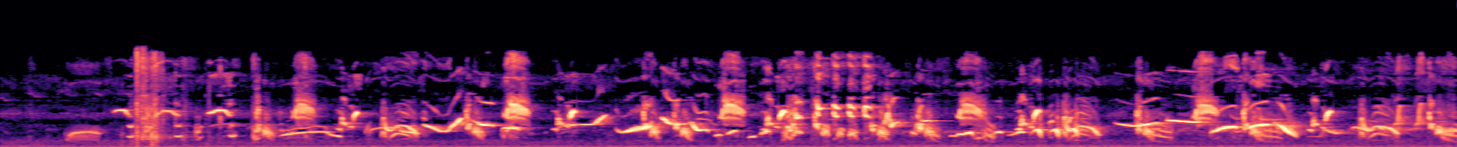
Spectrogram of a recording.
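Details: Oriental magpie-robin of the Kacer Medan variety, played as a trapping lure: a loud, rich, varied song of rapid whistled and chattering notes, sweeping up and down and running almost without pause, on a quiet background.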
